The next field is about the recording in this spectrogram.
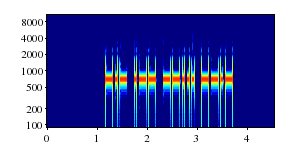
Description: Morse code, heard as a keyed tone, about 25 wpm, 700 Hz. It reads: KW7Q
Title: Call Signs Repeated 2x - 25wpm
